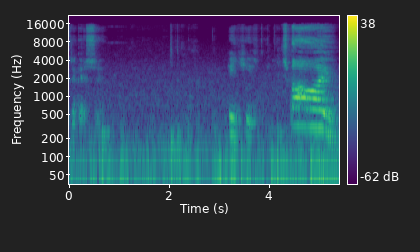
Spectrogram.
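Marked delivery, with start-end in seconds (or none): 4.2-5.3 loud, high mimicked shout; imitated spy call-out. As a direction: mimic another player yelling it. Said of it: "He said".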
